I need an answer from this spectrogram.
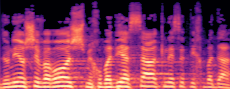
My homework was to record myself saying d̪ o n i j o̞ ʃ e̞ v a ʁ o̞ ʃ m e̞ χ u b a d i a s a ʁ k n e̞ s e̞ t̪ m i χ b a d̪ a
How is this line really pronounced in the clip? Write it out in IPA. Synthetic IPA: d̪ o n i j o̞ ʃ e̞ v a ʁ o̞ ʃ m e̞ χ u b a d i a s a ʁ k n e̞ s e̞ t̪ n i χ b a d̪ a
